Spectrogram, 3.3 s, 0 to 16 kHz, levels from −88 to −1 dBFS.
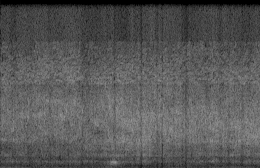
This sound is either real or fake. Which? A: fake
